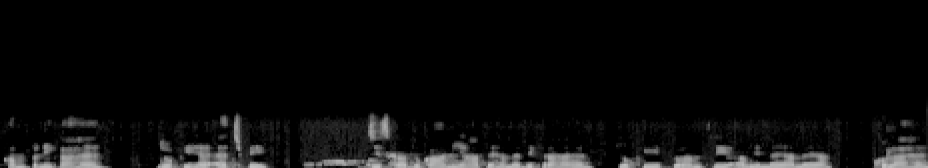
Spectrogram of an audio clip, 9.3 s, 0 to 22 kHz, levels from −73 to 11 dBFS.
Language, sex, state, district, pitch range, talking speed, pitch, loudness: Hindi, male, Bihar, Patna, 120-130 Hz, 155 wpm, 120 Hz, -18 LUFS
